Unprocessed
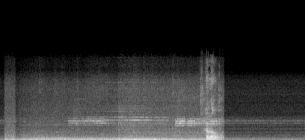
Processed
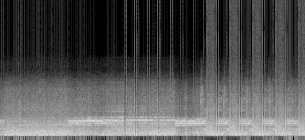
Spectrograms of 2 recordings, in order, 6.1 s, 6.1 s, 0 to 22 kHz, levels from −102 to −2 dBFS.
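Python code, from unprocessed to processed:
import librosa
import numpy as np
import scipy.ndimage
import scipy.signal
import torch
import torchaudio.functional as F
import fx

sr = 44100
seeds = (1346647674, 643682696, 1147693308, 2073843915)

y = (np.mod(10.0 ** (11.0 / 20.0) * x + 1.0, 2.0) - 1.0) / 10.0 ** (11.0 / 20.0)
y = fx.brickwall_highpass(y, sr, low_hz=850.0)
y = fx.peak_eq(y, sr, hz=3800.0, db=-8.0, octaves=1.3)
y = fx.echo_feedback(y, sr, ms=458, feedback_pct=48, wet_db=-8.0)
y = fx.dmg_crackle(y, sr, seeds[0], per_s=65.0, level_db=-48.0)
y = fx.air_absorb(y, sr, metres=170.0)
y = fx.doubler(y, sr, ms=35.0, db=-10.5)
y = fx.env_flatten(y, sr, amount_pct=100)
y = y * librosa.db_to_amplitude(2.0)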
